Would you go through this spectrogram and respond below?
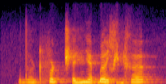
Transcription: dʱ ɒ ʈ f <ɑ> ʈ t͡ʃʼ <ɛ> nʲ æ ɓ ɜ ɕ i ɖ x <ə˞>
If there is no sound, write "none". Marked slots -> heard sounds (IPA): ɒ, ɛ, ɜ

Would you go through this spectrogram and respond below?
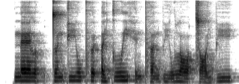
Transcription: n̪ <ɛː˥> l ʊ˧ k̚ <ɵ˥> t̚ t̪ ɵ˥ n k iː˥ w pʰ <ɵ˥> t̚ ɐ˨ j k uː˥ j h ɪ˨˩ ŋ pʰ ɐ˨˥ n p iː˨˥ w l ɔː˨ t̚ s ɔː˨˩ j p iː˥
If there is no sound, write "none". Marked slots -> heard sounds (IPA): ɛː˥, ɵ˨, ɵ˥

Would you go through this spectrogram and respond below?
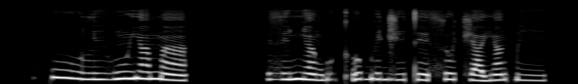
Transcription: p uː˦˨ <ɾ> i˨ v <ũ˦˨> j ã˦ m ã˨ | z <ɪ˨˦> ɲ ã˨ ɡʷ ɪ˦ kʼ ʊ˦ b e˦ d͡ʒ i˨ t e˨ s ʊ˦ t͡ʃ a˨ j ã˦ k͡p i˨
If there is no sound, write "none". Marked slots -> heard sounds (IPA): l, ũ˦, ɪ˨˦

